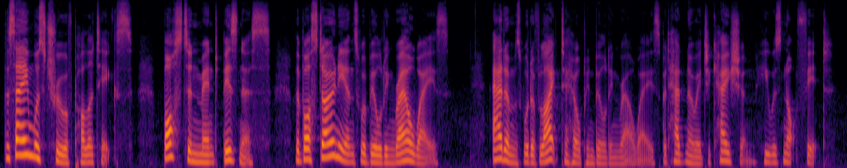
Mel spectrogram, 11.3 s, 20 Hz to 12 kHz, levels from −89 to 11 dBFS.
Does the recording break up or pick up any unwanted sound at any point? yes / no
no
